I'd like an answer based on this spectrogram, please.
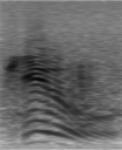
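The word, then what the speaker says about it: Pough: he is the number three center for the Pittsburgh Steelers and the other man number 85 is Ernest Pugh it's p-o-u-g-h but pronounced as the Pew in church this being Sunday 10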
